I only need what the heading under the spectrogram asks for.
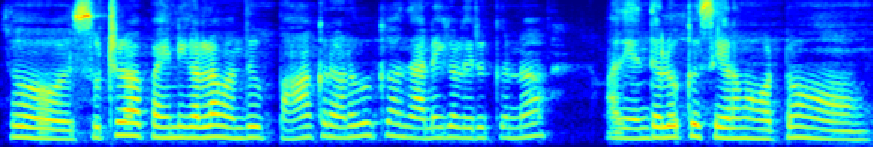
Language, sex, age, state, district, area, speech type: Tamil, female, 30-45, Tamil Nadu, Salem, rural, spontaneous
